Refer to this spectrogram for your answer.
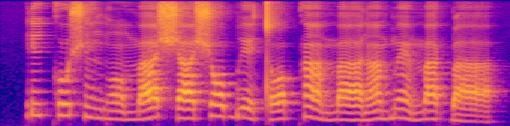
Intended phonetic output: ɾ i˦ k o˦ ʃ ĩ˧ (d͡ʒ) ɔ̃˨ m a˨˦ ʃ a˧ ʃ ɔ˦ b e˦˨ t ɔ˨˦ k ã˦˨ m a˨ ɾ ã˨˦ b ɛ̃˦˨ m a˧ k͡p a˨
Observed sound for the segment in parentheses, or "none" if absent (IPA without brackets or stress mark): ɡ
